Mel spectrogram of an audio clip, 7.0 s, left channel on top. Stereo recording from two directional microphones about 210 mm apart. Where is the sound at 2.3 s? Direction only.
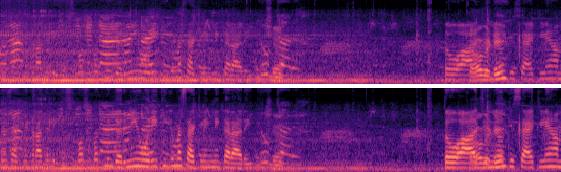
45° right (ahead or behind).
